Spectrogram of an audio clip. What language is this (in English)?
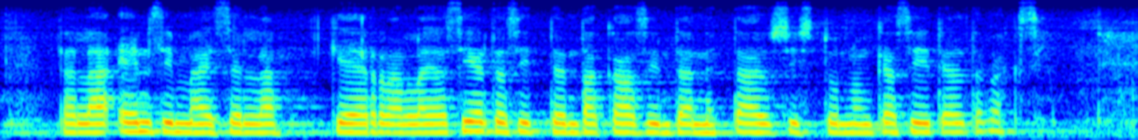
Finnish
